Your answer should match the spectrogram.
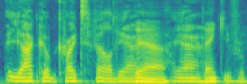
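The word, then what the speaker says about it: Creutzfeldt: right like cannibals when they get that Jacob crookfeld Jacob kreutzfeld yeah yeah thank you for pronouncing that better well when I was a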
